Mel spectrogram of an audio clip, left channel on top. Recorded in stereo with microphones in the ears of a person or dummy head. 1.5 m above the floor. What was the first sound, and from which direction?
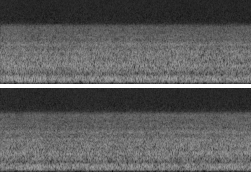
Only background noise.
